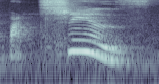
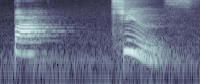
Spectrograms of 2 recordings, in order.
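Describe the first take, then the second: First: PATINS with a long drawn-out TINS; stretched stressed syllable. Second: PATINS in two loud, separate syllables. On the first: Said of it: "A sílaba tônica dela é tins". (patins com o "tins" bem alongado) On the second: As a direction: split patins into pa, tins with a pause. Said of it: "Aqui eu tenho a palavra". (patins separado em sílabas, com pausa) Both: Shown as a demonstration.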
